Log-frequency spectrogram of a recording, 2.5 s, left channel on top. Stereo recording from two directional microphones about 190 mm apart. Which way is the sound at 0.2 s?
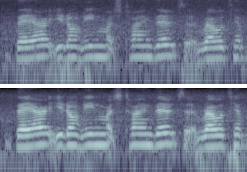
20° right (ahead or behind).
